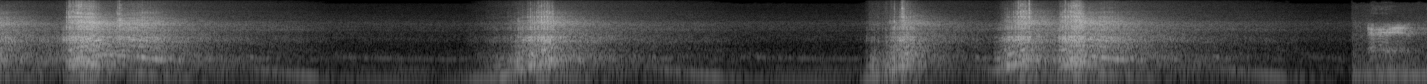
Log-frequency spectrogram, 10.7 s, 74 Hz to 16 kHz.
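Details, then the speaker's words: BMW E90 M3 with resonator delete, before new exhaust install: several sharp throttle blips from idle with a ragged break-up at low RPM on first blip, cause not yet sorted; exhaust break-up on low-rpm blip. "but if you guys hear that weird like break up in the exhaust, that's what that is."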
